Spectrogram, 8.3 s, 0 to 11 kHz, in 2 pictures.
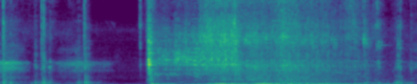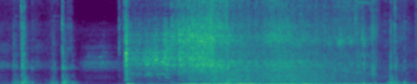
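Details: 1976 Suburban, unrun for about 25 years: long cranking, then a stumbling catch that surges and sags at low pitch; carburetor needs help, fuel starvation. No smoke, just water.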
